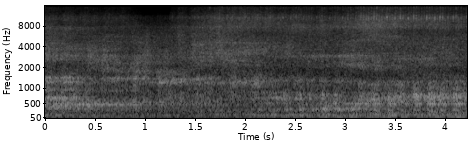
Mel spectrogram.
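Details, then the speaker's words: Replacement engine fitted after cylinder 3 misfire and strange noise, all new original parts: steady, even idle with smooth regular beat, no knocks or ticks; healthy normal idle. "pueden escuchar el motor se oye excelente Es una belleza como se oye"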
